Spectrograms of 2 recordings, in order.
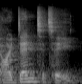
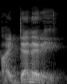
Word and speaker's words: identity: lot like for example when i say identity i say identi t with two t's there versus you seem to be saying something a bit different you are absolutely right so the difference there is that in a lot of american accents the t disappears sometimes after the n sound so for example the way that i say the word identity identity you kind of drop the t there but another thing's happening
